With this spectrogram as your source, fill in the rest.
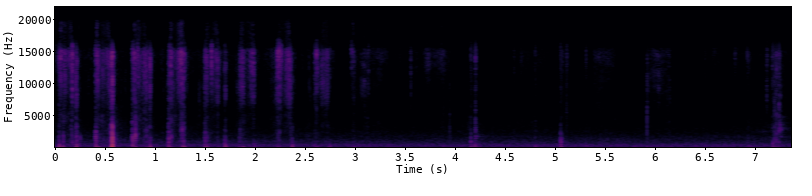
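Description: Tarot cards shuffled by hand for a reading, a rapid run of crisp riffling snaps and flutters, loudest in the first few seconds and then thinning into softer, scattered shuffles close by, with no talking.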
